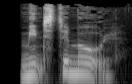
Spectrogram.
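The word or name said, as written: MINDSTEMÅLS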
